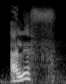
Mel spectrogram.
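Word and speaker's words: ألف: This is a letter in the Arabic language which is pronounced through the emptiness of the mouth. A very soft letter, not pronounced with any type of emphasis, and in pronouncing this letter, the air flows naturally through the lungs and the mouth of that individual.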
